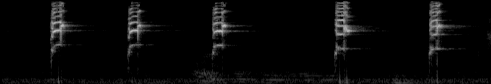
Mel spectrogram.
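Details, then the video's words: Female pet lovebird throwing a bedtime temper tantrum, her normal behaviour when she wants to go to bed: harsh, shrill, piercing screeches, six sharp bursts in five seconds at roughly one per second, with silence between. "Bedtime Love Bird Temper Tantrum"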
